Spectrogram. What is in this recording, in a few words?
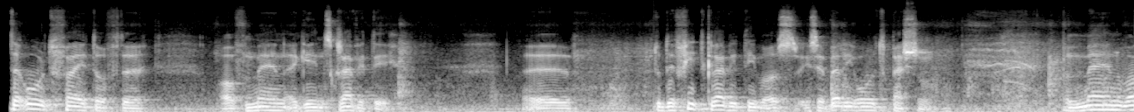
architects Spoken Word, mono; breuer; city of the future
